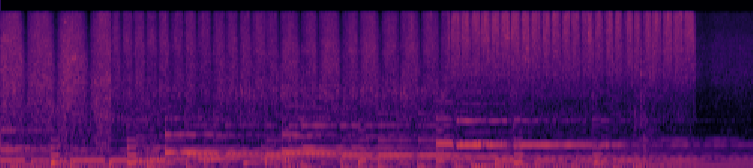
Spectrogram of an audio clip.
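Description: Sandpaper rubbed by hand over a plywood board in quick back-and-forth strokes. The strokes speed up about six seconds in and stop shortly before the end.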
